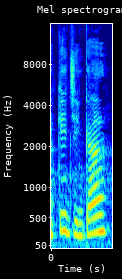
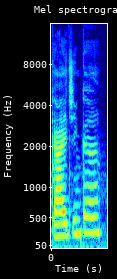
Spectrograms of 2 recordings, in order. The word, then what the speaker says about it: Gijinka: Yeah, Gijinka in actual Japanese. I think here in America we pronounce it Gaijinka.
